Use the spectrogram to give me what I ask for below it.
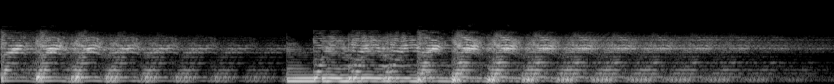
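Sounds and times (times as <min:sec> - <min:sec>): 
distorted guitar with phaser delays: 0:00.0 - 0:08.3.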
